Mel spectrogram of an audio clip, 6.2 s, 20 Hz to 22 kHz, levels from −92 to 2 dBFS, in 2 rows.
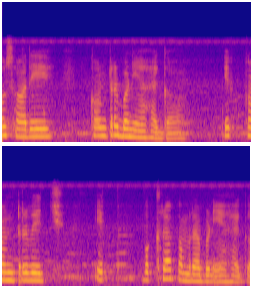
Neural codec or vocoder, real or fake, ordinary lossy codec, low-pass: none; real; none; none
